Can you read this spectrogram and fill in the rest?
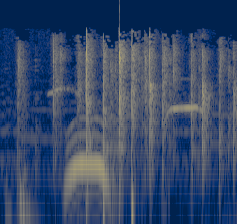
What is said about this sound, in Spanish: tía, gracias, un aplauso.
